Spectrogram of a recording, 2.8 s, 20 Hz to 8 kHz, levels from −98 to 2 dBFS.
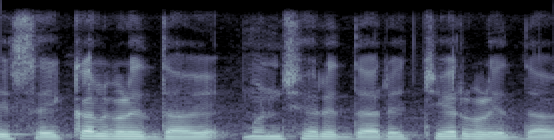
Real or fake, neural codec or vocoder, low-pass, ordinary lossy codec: real; none; 7.2 kHz; none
